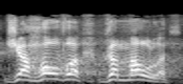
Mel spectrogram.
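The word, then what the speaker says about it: Jehovah Gmolah: Say that one time. Jehovah Gamola. It's spelled Jehovah and then G-M-O-L-A-H. And it means God of recompense.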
